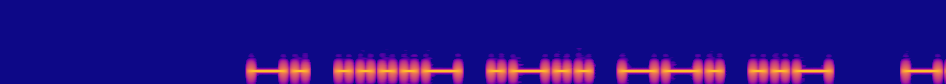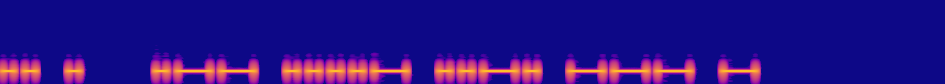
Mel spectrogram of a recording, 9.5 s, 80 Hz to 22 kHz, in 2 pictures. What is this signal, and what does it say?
Morse code, heard as a keyed tone, about 22 wpm, 700 Hz. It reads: N4LGU DE W4FOT
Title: USA Callsign DE Callsign - 5 Characters - 22wpm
